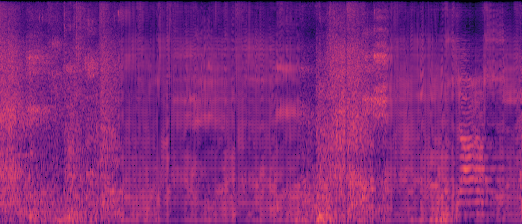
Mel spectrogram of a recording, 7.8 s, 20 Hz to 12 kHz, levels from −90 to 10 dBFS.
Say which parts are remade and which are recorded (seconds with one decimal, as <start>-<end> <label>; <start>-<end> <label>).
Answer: 0.0-1.8 recorded; 1.8-4.5 remade; 4.5-5.8 recorded; 5.8-7.8 remade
